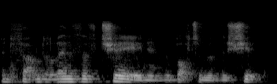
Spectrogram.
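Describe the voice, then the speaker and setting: Stories and rhymes for young children come from a man with a fairly low, slightly mellow voice, steady in tone at a moderate pace. He's playful and simple, with acted woofs and exclamations, recorded in an echoey room with dull audio and faint noise.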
